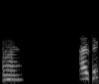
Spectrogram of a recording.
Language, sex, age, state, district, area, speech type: Malayalam, female, 18-30, Kerala, Kasaragod, rural, conversation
